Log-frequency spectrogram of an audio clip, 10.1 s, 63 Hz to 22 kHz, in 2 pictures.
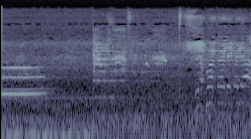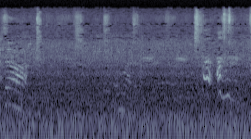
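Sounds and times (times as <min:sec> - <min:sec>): multi-note train horn: 0:00.0 - 0:01.1, 0:01.8 - 0:02.7
train rumbling on track: 0:00.0 - 0:10.0.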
